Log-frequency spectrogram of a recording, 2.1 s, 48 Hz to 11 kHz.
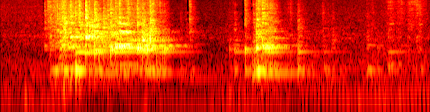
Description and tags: Rolling Can 32
Sounds made by rolling cans of various sizes and types along a concrete surface.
